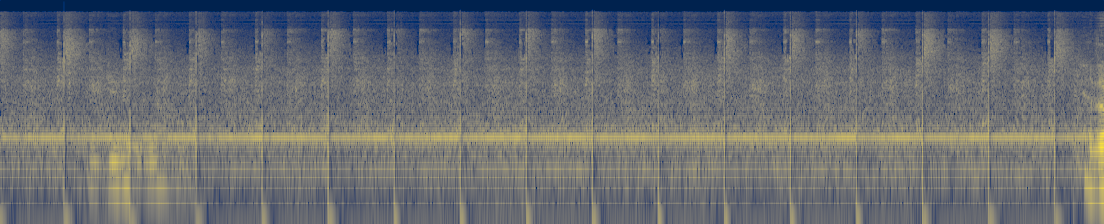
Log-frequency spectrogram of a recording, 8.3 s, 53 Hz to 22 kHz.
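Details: Q-switched laser tattoo removal on a large black tattoo (black responds best to laser; cleared without scarring after 5 sessions): regular sharp snapping clicks about twice a second over a steady hum, laser pulses.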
